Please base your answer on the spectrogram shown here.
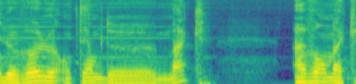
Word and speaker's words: Mach: Ernst Mach, que l'on doit prononcer Mach, un physicien autrichien, avait réussi à photographier les premières ondes de choc et les avait photographiées sur des obus.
